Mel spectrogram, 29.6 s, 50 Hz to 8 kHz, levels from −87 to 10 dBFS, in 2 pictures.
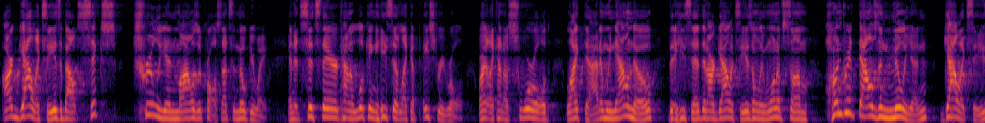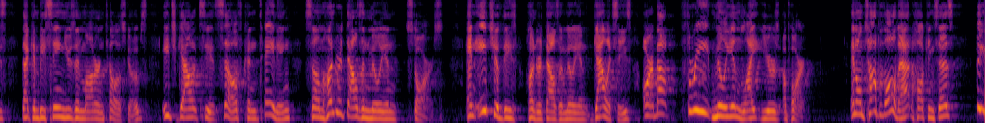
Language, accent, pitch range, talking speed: English, American, 175-225 Hz, 180 wpm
